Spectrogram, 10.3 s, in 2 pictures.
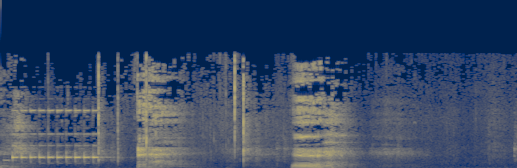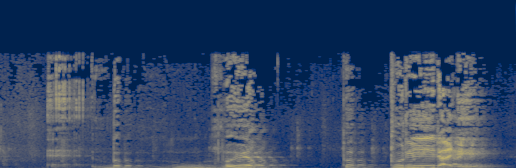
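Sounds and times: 
mobile phone ringing: 0.0s - 1.2s
speech: 2.9s - 3.5s, 6.2s - 8.0s, 8.6s - 10.2s.

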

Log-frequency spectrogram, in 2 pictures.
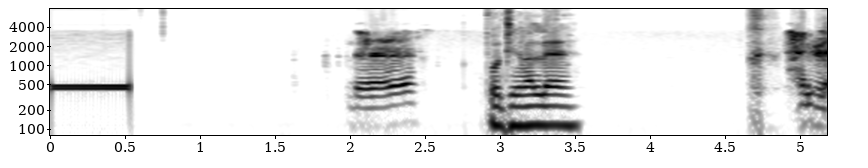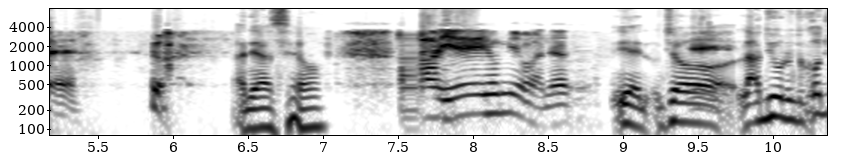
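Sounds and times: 
telephone dial tone while placing call: 0.0s - 0.6s
speech: 2.0s - 3.6s, 4.6s - 10.3s
laughter: 4.6s - 6.4s.

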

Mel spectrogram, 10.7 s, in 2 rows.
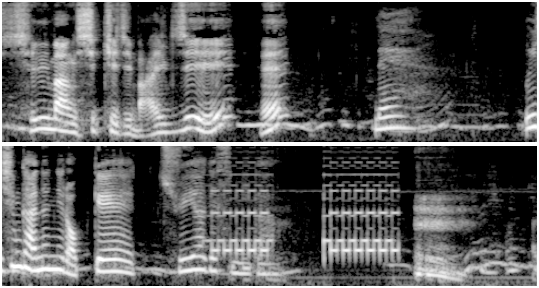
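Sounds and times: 
speech: 0.2s - 3.1s, 3.7s - 4.2s, 5.2s - 8.2s
telephone at a shopping mall customer call center ringing: 7.3s - 9.5s.

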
